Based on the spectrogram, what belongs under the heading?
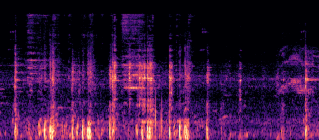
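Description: Passenger train coaches rolling slowly along the track, their wheels knocking and clattering irregularly over the rail joints.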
